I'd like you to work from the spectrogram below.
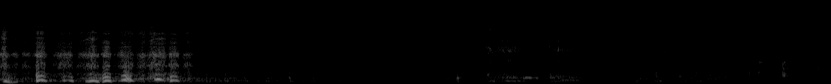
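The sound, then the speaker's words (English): A voice imitates the short, laboured breathing of a crucified man straining to draw air: a few quick, gasping breaths, fairly faint, with brief pauses between them. “he'd have to push up on the spike in his feet and pull up on the ones in his wrist in order just to breathe. And it wouldn't be these long breaths. It'd be something like...”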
